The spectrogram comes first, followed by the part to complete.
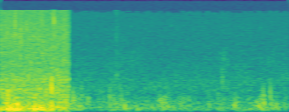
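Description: Wind buffeting the phone's microphone, cut off abruptly about half a second in. After that only faint scattered taps remain, footsteps of someone walking on a gravel lot.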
